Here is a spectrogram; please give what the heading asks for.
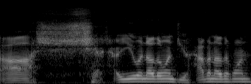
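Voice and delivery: exasperated goblin voice. Telling a game scene, voicing a goblin who comes out and looks at you: exasperated goblin. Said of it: "just sort of looks at you, exasperated".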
